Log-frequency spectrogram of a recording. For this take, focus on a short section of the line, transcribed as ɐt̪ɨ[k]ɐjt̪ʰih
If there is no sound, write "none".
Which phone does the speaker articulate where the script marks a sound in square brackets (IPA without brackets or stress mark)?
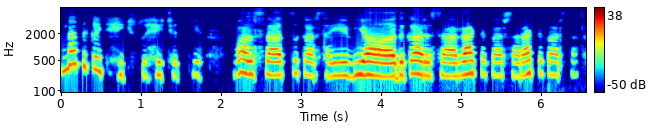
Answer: k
